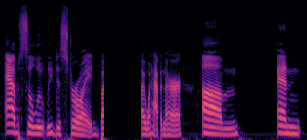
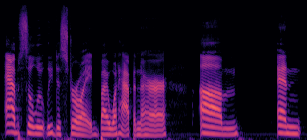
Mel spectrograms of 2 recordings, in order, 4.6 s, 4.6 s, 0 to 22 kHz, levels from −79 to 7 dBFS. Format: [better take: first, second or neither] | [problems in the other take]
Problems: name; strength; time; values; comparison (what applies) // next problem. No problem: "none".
second | audio freezing; at 1.5 s for 0.5 s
